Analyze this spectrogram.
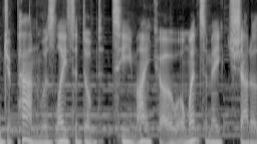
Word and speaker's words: ICO: damn familiar with it ico which is pronounced eco but nobody bloody calls it that is an action-adventure game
